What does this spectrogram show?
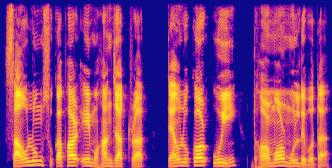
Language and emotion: Assamese, neutral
